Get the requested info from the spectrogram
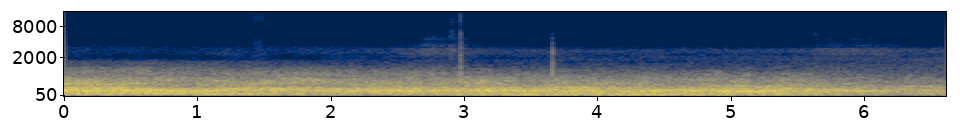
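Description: Steady low rumble of distant jet aircraft overhead, easing slightly near the end, with two faint clicks about halfway through.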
